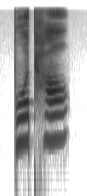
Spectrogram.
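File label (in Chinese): "波涛", Chinese; HSK6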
